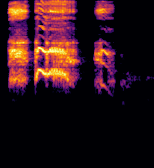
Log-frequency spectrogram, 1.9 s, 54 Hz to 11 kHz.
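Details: Decoy red junglefowl crowing, 26 January 2019. A short opening burst is followed by a long, raspy sustained note and a brief closing note, all loud against a quiet background, with weak sounds after.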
